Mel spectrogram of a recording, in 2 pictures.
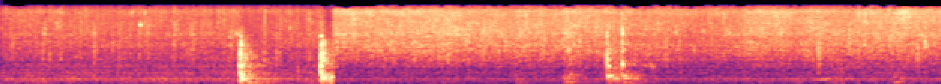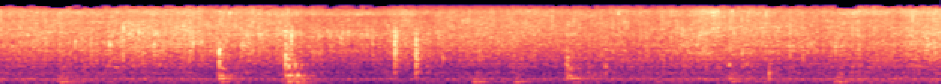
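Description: Onion, spinach and squash blossoms sizzling in a hot frying pan as a wooden spatula stirs them, with a few knocks of the spatula against the pan. The sizzle gets louder about two seconds in.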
